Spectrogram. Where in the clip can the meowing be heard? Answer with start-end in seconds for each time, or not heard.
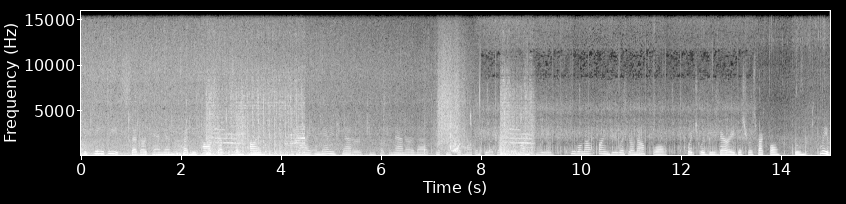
2.5-4.5, 8.3-9.1.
